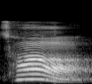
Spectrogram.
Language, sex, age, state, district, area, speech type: Odia, male, 45-60, Odisha, Dhenkanal, rural, read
